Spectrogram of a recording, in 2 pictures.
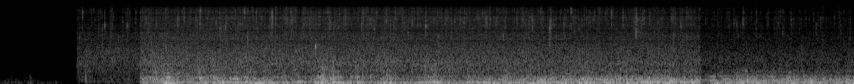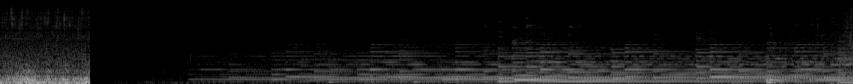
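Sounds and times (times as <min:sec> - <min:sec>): heavy rain pouring: 0:00.8 - 0:10.4
deep thunder rumble: 0:01.4 - 0:09.5.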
